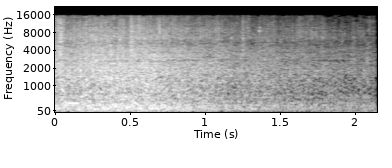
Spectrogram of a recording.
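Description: A cartoon farm tractor's engine running as it drives past. The rumble is loudest at first, then fades.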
